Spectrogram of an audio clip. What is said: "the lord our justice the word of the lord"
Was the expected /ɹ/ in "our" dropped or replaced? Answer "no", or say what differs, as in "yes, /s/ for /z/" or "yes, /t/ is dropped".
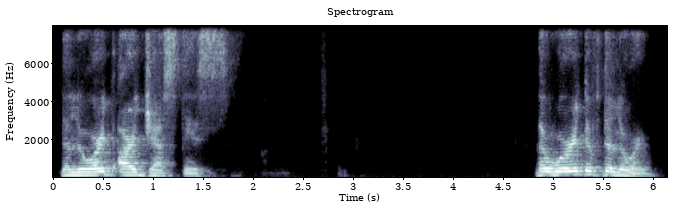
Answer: no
